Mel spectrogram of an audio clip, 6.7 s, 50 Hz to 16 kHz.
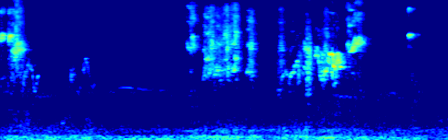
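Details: Caged lovebirds in an aviary on 22 August 2023 giving shrill, high chirps and short screechy bursts in clusters, with brief quiet gaps and a faint low background hum.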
